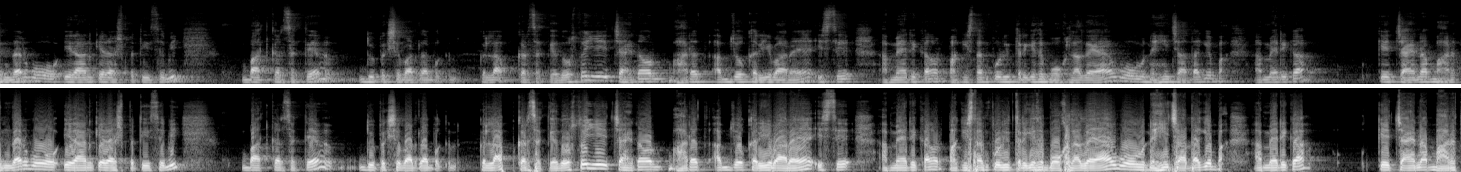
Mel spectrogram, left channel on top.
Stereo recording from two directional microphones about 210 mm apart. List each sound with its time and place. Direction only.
0.6 s speech: 50° right (ahead or behind)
